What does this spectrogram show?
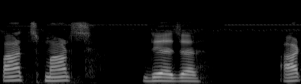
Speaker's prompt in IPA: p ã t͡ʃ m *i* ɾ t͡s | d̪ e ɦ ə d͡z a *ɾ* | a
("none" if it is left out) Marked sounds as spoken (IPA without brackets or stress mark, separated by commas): a, ɾ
